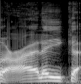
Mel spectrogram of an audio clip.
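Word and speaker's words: عَلَيْكَ: এইখানে এই যে 2 নাম্বার যে ওয়ার্ডটা আছে আলাইকা, আলাইকা হচ্ছে আইন দিয়ে। আইনের উচ্চারণ গলার ভেতর থেকে করতে হবে, মুখ দিয়ে করা যাবে না।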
